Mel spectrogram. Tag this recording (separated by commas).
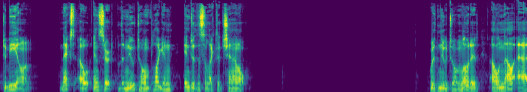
Speech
